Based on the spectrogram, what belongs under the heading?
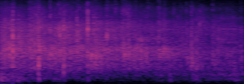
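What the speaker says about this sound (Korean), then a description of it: "할렐루야로 하나님 앞에 영광의 박수 올려드립니다" A congregation at a Korean prayer house claps in praise as a pastor comes forward, a fairly quiet, sustained patter of many hands that thins slightly toward the end, with no speech over it.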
